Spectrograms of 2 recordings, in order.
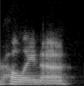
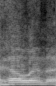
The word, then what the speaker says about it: Helena: If you come to Helena and say Helena, they'll say, uh-oh, there's another down south or east coast or whatever. So let's start pronouncing Helena.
